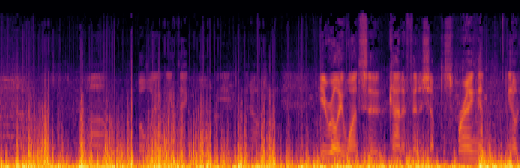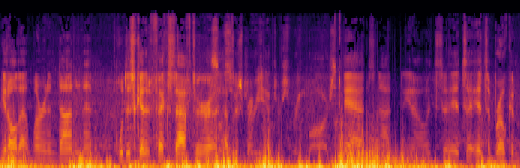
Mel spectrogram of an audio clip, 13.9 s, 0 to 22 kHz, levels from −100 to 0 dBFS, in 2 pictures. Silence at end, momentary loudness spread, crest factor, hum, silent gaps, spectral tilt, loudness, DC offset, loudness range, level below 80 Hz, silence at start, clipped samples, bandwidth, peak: 0 s; 8 LU; 14 dB; none; none; -7 dB/octave; -22 LUFS; under 0.1%; 3 LU; -18 dBFS; 0 s; under 0.1%; 13 kHz; -2 dBFS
